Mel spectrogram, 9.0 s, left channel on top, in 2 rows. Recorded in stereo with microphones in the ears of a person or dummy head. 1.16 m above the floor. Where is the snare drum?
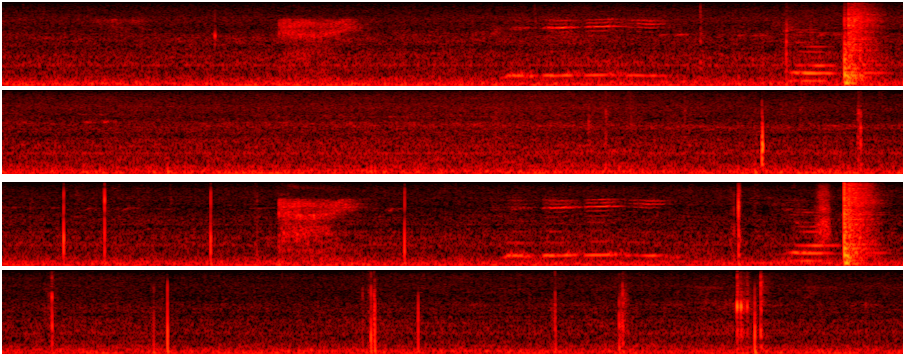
70° right (ahead or behind), 1.6 m.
